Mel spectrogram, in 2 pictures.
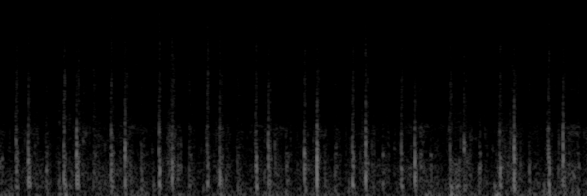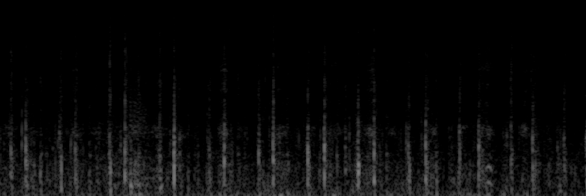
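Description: Hooves of a horse in an uncertain trot strike the ground in a continuous, fairly faint rhythmic clip-clop with no clear voices.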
